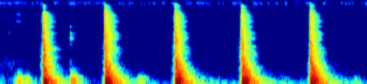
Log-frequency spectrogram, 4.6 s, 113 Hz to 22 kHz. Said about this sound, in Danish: Men på et tidspunkt, efter 20 uger, der bankede det på porten udenfor.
